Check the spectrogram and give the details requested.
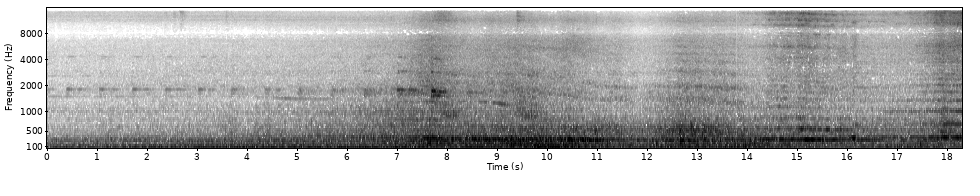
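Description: Amtrak California Zephyr passenger train rolling along the tracks: a low rumble of wheels on rail that grows louder over the first ten seconds or so, with thin squealing tones above it.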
